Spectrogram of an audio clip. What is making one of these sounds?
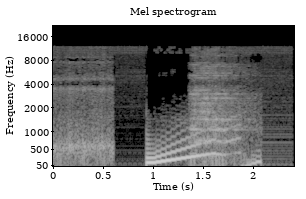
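An electronic tone glides upward.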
